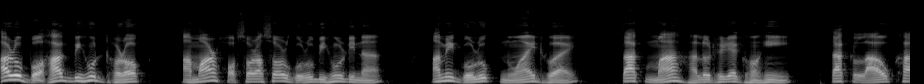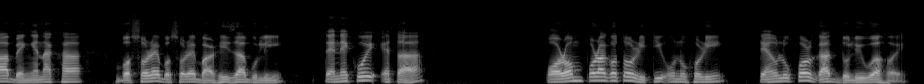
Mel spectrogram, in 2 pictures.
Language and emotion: Assamese, neutral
